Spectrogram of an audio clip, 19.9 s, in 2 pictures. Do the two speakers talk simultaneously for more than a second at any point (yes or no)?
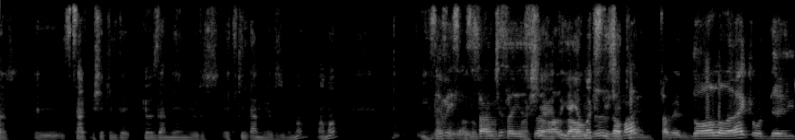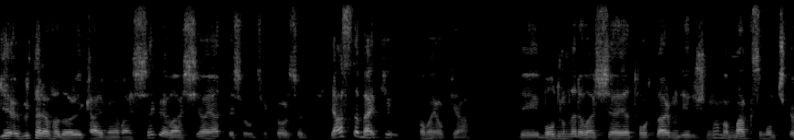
yes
